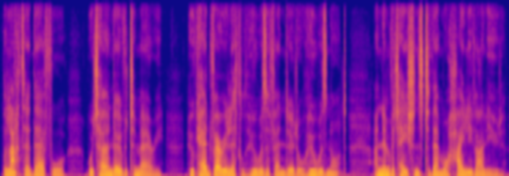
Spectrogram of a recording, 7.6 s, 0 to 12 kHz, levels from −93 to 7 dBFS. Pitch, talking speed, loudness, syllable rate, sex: 190 Hz, 205 wpm, -19 LUFS, 6.9 syllables/s, female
